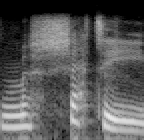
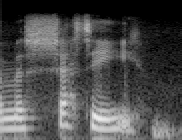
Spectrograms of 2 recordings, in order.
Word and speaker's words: machete: This word here is the only word that you mispronounced, and it's machete. A machete.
